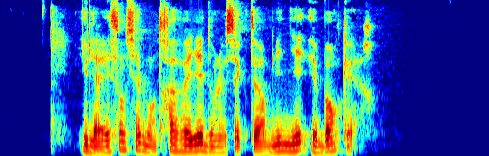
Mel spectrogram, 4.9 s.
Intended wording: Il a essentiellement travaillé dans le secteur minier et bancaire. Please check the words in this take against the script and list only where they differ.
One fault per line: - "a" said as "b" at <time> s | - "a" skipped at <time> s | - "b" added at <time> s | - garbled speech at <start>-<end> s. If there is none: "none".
none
